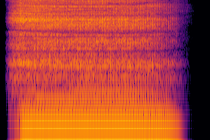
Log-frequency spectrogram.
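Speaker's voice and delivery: loud, long intake of breath; big gasp. Acted. Bracing for a very long village name, loud gasp.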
